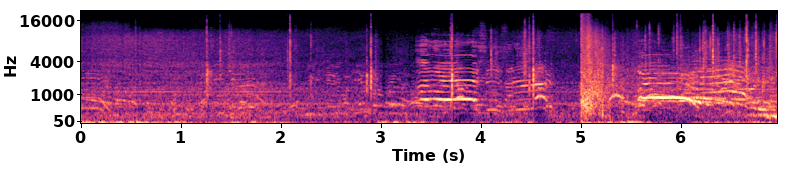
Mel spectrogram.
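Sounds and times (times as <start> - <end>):
people talking: 0.0 - 6.9
starting pistol shot: 5.0 - 5.6.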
